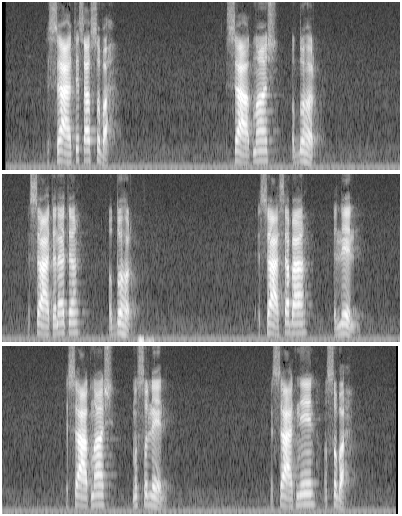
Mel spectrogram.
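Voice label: time, Libyan arabic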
